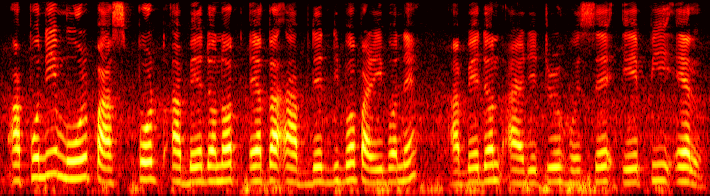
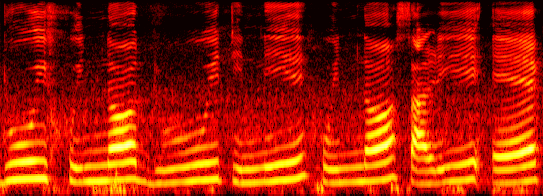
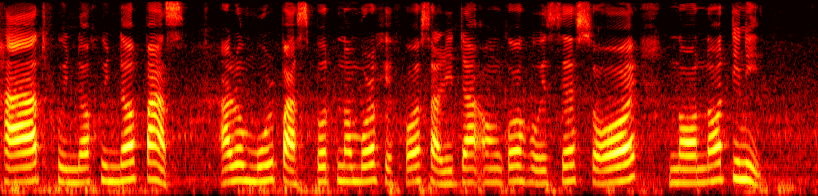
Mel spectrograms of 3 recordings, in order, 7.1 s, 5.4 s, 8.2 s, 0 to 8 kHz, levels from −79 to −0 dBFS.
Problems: background sounds at intervals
